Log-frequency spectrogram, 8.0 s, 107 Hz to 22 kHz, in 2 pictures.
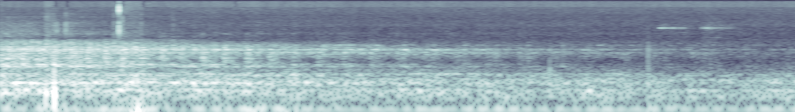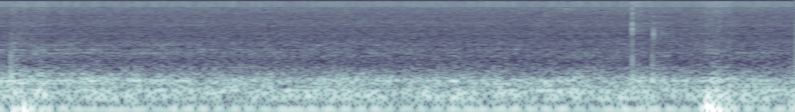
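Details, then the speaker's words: Tatung LA-12 12-inch 3-speed oscillating desk fan, about 1980, previously seized, bearings since flushed with oil, spin-down from high: soft whir fading evenly over low hum, no scraping or ticking; normal spin-down. "okay yeah that's definitely not a bad spin down time at all"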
